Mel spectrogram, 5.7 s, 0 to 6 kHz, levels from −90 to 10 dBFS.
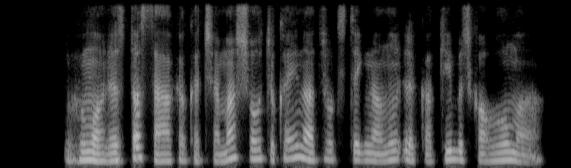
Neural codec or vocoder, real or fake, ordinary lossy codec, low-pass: codec, 24 kHz, 0.5 kbps, DualCodec; fake; Opus, 64 kbps; 5.4 kHz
